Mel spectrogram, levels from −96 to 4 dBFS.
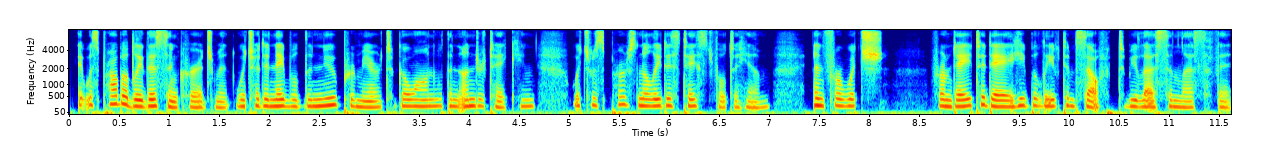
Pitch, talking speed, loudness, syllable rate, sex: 185 Hz, 200 wpm, -19 LUFS, 5.9 syllables/s, female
